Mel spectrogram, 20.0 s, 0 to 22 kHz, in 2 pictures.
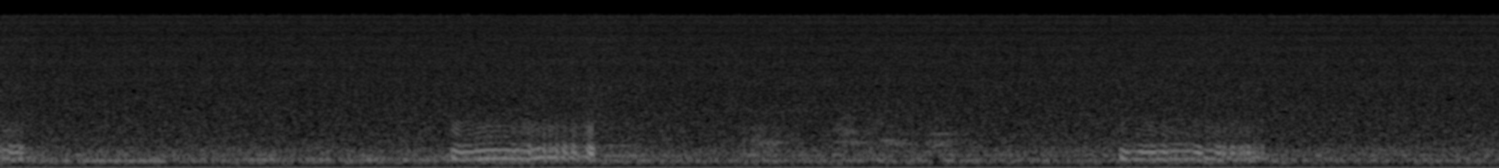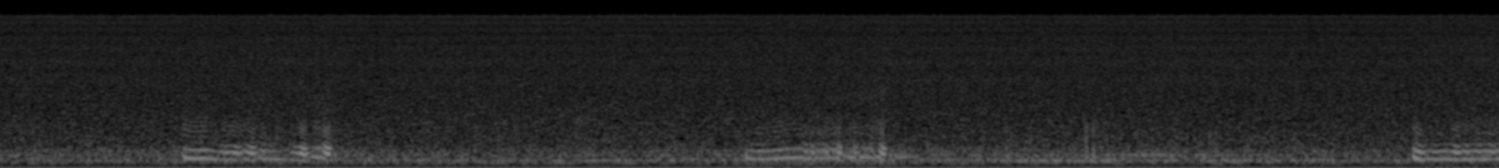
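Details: Calico cat sleeping beside another cat, snoring: soft, regular snore breaths about every four seconds, roughly 15 a minute, over a steady low hum; snoring.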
